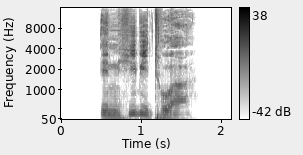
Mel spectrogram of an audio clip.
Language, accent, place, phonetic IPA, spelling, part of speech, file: German, Germany, Berlin, [ɪnˈhiːbitoːɐ̯], Inhibitor, noun, De-Inhibitor.ogg
- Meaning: inhibitor (all senses)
